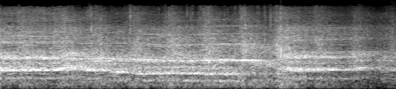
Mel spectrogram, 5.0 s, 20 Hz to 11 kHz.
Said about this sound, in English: That was the sound of jubilation inside the West Virginia State Capitol as teachers discovered that they had indeed won a 5% pay raise after a historic 9-day strike in West Virginia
